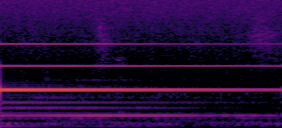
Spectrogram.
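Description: A single high mallet-struck metal note ringing on and slowly fading, faint, with a quieter low chord dying away beneath it.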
